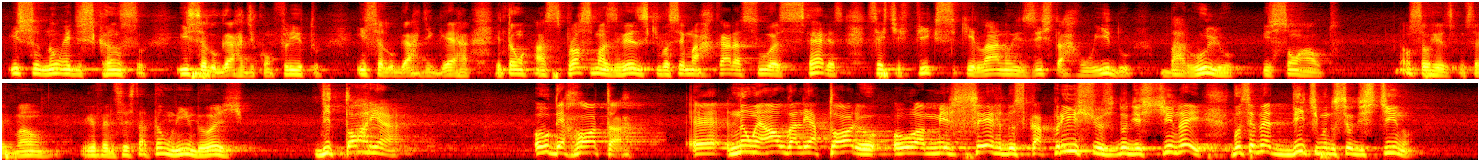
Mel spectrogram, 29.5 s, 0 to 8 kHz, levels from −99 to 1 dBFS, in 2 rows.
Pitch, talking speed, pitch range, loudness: 145 Hz, 140 wpm, 115-185 Hz, -18 LUFS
